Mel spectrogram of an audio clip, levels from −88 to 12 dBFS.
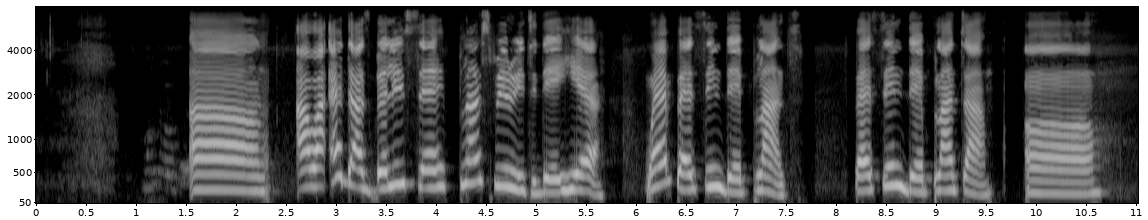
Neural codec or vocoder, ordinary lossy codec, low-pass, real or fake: none; none; 7.2 kHz; real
